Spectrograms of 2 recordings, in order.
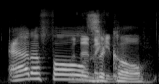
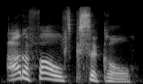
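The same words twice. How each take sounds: First: The x is said as a z sound. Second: The x is said as a ks sound.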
